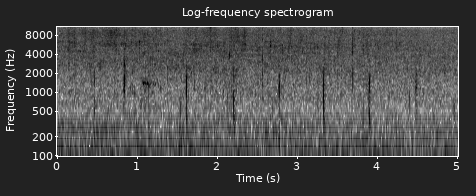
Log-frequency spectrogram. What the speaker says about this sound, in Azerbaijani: Aslında mən yağışlı havada gəlmişəm.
